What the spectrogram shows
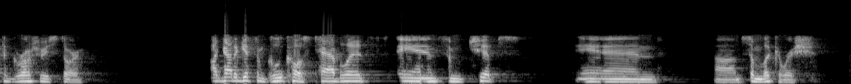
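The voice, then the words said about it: New York or New Jersey accent. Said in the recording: “you sound like you're from New York. Are you from New York or New Jersey? ... New Jersey, yeah. Yep, Trenton, New Jersey.”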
